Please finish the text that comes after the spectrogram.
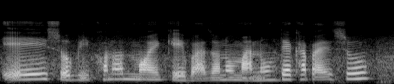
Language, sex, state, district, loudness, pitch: Assamese, female, Assam, Sonitpur, -18 LUFS, 225 Hz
